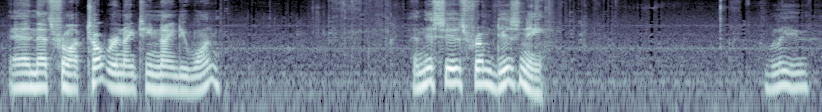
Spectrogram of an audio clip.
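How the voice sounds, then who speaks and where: Older male host, slightly high voice, easygoing show-and-tell about his collection. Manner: relaxed, chatty, with fillers.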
